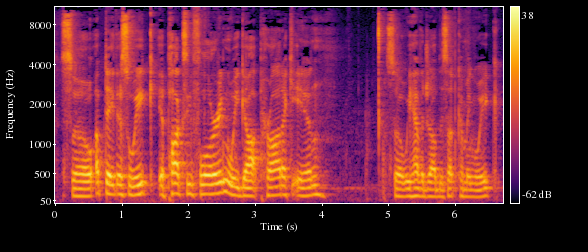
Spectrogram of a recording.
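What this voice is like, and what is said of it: Rough voice, sounds sick. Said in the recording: “My voice is not very good. I got a cold this week, so excuse me if I'm coughing on this one.”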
